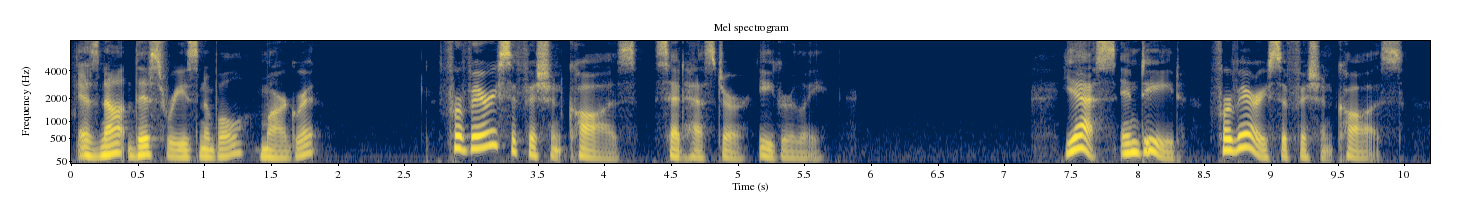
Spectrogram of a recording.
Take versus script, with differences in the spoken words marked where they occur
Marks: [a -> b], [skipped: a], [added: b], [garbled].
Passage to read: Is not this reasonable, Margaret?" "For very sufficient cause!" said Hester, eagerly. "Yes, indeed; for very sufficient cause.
Is not this reasonable, Margaret?" "For very sufficient cause!" said Hester, eagerly. "Yes, indeed; for very sufficient cause.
